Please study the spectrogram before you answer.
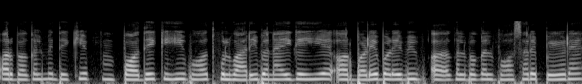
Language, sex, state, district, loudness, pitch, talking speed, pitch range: Hindi, female, Uttar Pradesh, Jyotiba Phule Nagar, -18 LUFS, 235 Hz, 215 wpm, 230-245 Hz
